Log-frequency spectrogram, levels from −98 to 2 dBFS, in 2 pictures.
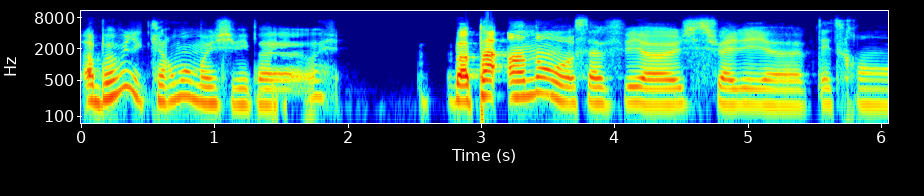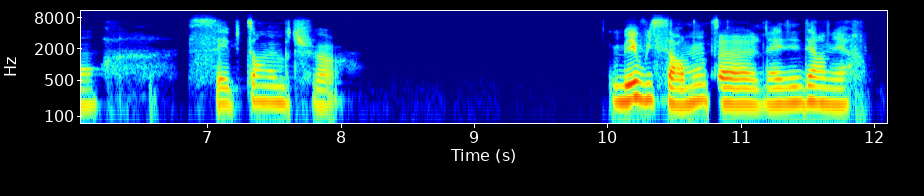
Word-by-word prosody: Ah - - +3
bah 220 +4 +4
oui, 310 - -2
clairement, 205 +5 -2
moi, 185 -4 -1
j'y 175 -1 -7
vais 170 - -5
pas 170 0 -3
ouais 165 0 -5 1.1
bah 200 0 +9
pas 250 +3 +7
1 240 +3 +5
an, 230 -10 +3
ça 180 -1 -1
fait, 185 +1 -3
heu, 170 0 +1
j'y 175 - -10
suis 185 - -4
allée, 170 0 -3
heu, 160 -1 -5
peut-être 170 +1 -12
en 165 -1 -11 0.6
septembre, 185 +2 -10
tu - - -14
vois? - - -12 2.0
Mais 195 +3 +3
oui, 215 -2 -2
ça 200 -3 -1
remonte 190 +4 -6
à 175 -1 0
l'année 175 +2 -7
dernière. 180 -2 -7
180 Hz, 160 wpm, -21 LUFS, 170-200 Hz, 2.0 s, bah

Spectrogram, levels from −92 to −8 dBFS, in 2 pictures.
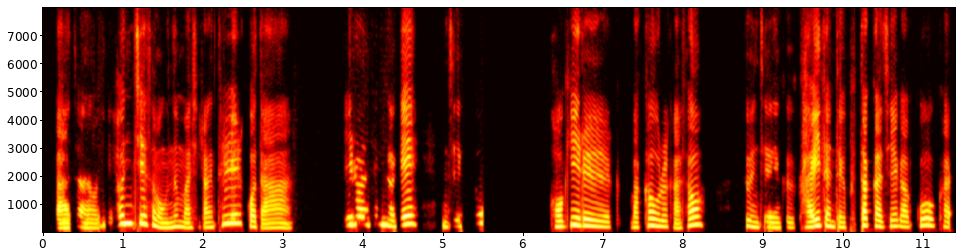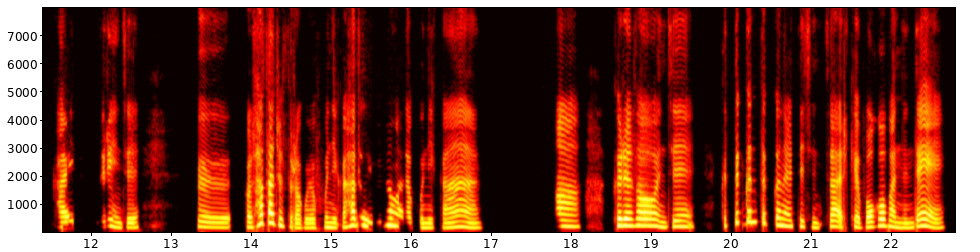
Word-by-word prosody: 맞아요. 160 0 -1 0.2
'현지에서 310 -3 +4
먹는 180 +2 +1
맛이랑 175 +1 -3
틀릴 320 +2 +2
거다.' 165 - -1 0.6
이런 275 +1 +2 0.2
생각에 275 +3 +4 0.3
이제 195 +2 -7 1.0
또 - - -60
거기를 210 -2 +3 0.2
마카오를 205 +4 +1
가서 240 - +1 0.5
또 220 - 0
이제 185 -1 -3 0.2
그 175 -2 -8
가이드한테 195 -1 +3
부탁까지 215 -3 +2
해 215 - 0
갖고 230 +5 -1
가 190 -5 -6 0.2
가이드분들이 195 +3 -6
이제 165 +1 -5 0.7
그걸 180 -1 -3
사다 320 - +8
주더라고요, 160 - -2
보니까. 175 0 -2
하도 250 +2 +2 0.2
유명하다 210 -8 -1
보니까. 165 +2 -2 0.9
아. 210 -2 0 0.4
그래서 240 -1 +5
인제 205 +2 -2 0.3
그 - - -5
뜨끈뜨끈할 325 - -1
때 210 -2 -4
진짜 185 +4 -1
이렇게 185 -4 -2
먹어봤는데. 185 -2 +1
200 Hz, 270 characters per minute, -20 LUFS, 175-240 Hz, 1.0 s, 사다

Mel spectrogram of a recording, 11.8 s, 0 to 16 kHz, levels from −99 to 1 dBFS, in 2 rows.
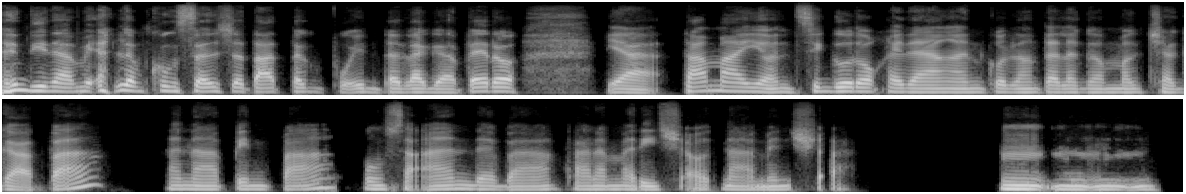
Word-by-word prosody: Hindi 200 -3 +5
namin 165 +3 +2
alam 195 -1 +3
kung 180 -3 -1
saan 160 - +2
siya 160 0 -2
tatagpuin 145 -2 -1
talaga 130 -1 +1
pero, 160 0 +4 0.4
yeah, 125 -4 +1
tama 170 -1 +2
'yun 140 -3 0
siguro 160 +1 +2
kailangan 135 -2 +1
ko 140 - -1
lang 135 -1 -1
talagang 130 0 0
magtiyaga 130 0 -1
pa, - - +1 0.5
hanapin 130 -1 -1
pa 160 +8 -2 0.2
kung 140 - +1
saan, 140 +3 -1
'di 130 - 0
ba, 120 +2 -2
para 130 -1 -2
ma-reach 125 -1 -1
out - - -3
namin 120 -1 -1
siya. - - -6 0.7
Mm, 140 -2 +6
mm. 120 -1 +1
135 Hz, 160 wpm, -25 LUFS, 130-155 Hz, 0.7 s, Mm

